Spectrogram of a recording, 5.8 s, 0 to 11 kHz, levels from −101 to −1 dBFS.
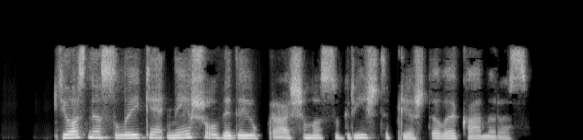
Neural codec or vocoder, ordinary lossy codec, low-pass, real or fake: codec, 16 kHz, 2 kbps, X-Codec, HuBERT features, trained on balanced general audio; MP3, 48 kbps; 7.2 kHz; fake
